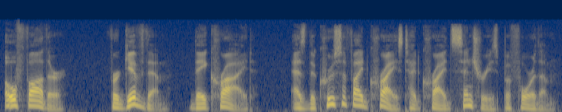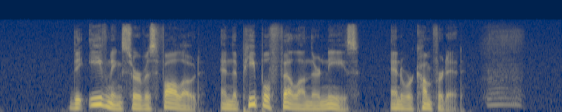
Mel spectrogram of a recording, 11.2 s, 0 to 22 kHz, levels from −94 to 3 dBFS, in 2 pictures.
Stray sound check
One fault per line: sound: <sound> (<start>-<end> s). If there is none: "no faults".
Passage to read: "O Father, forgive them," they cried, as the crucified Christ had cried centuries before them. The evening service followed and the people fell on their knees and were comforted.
sound: sniff (10.4-10.9 s)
